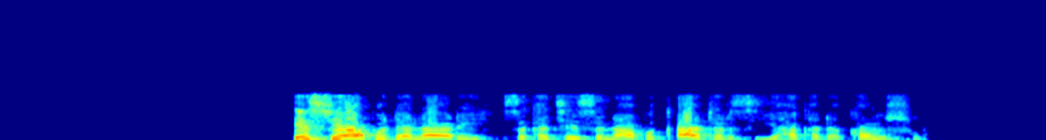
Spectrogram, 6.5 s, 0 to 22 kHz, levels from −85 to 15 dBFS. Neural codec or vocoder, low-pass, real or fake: none; 7.2 kHz; real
